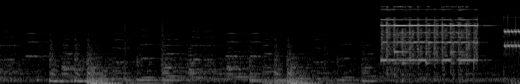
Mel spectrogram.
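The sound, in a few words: quiz time-up bell ringing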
